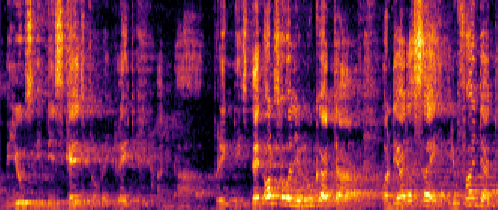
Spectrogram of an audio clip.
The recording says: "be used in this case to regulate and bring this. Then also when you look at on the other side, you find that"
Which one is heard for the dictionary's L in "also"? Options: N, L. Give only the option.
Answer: L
